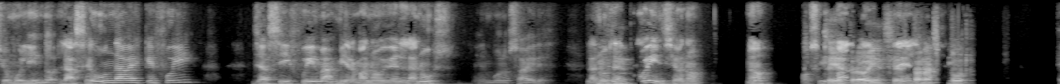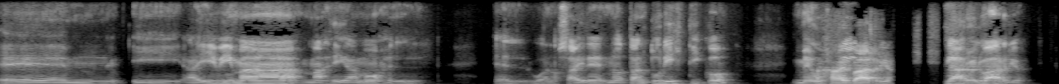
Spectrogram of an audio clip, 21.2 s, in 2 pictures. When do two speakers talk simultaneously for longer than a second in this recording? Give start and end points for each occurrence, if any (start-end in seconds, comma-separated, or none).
8.2-9.7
